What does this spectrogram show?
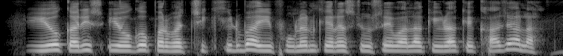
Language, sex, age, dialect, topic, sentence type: Bhojpuri, female, 31-35, Western, agriculture, statement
